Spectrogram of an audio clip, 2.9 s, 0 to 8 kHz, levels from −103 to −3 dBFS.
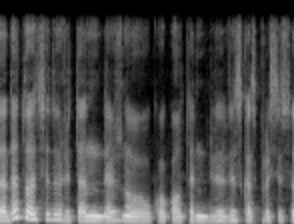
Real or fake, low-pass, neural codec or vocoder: fake; 7.2 kHz; vocoder, 24 kHz, 100 mel bands, Vocos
